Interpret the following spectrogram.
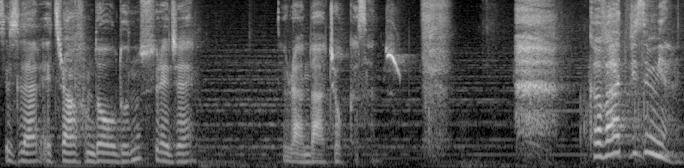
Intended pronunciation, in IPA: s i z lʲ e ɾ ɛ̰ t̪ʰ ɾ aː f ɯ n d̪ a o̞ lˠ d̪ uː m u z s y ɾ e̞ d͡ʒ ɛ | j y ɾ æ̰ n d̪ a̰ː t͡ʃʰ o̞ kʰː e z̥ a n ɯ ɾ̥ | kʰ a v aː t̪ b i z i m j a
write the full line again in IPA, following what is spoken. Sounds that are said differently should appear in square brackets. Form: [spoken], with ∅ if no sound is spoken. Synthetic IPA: s i z lʲ [æ] ɾ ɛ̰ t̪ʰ ɾ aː f ɯ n d̪ a o̞ lˠ d̪ uː [n] u z s y ɾ e̞ d͡ʒ ɛ | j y ɾ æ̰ n d̪ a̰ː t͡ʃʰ o̞ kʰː [a] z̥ a n ɯ ɾ̥ | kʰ a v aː t̪ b i z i m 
